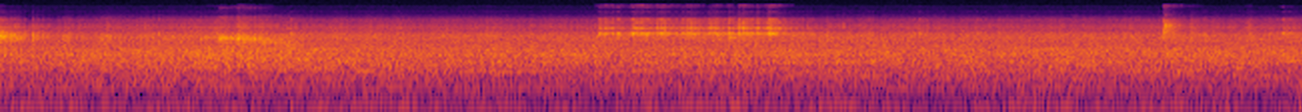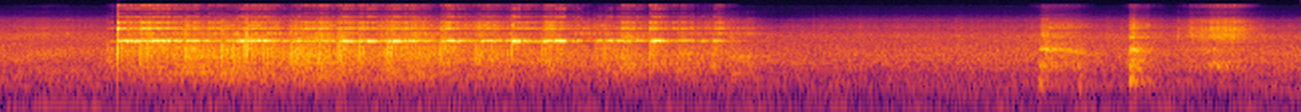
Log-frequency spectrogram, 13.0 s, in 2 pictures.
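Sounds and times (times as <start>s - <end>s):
bell ringing rattle: 3.0s - 4.0s, 7.1s - 10.3s.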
